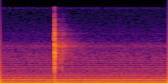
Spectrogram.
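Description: A single computer keyboard keystroke, most likely the Enter key submitting a typed web address, about two-thirds of a second in, over a steady low electrical hum.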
